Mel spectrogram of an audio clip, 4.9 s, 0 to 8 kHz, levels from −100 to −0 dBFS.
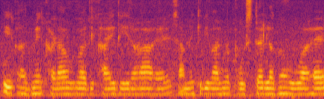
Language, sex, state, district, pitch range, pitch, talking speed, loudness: Hindi, male, Chhattisgarh, Raipur, 160-170 Hz, 165 Hz, 195 wpm, -17 LUFS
